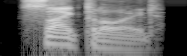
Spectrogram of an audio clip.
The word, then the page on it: cycloid: British English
